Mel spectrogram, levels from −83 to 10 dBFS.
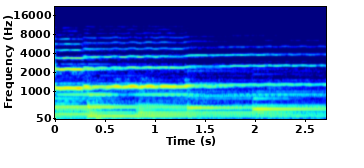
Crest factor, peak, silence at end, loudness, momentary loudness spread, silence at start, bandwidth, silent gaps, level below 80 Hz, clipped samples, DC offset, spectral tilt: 16 dB; -10 dBFS; 0 s; -25 LUFS; 12 LU; 0 s; 11 kHz; none; -54 dBFS; under 0.1%; under 0.1%; -5 dB/octave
